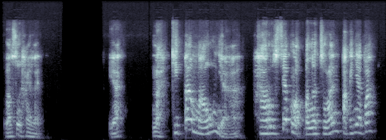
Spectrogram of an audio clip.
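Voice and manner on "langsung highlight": ordinary talk, nothing marked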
